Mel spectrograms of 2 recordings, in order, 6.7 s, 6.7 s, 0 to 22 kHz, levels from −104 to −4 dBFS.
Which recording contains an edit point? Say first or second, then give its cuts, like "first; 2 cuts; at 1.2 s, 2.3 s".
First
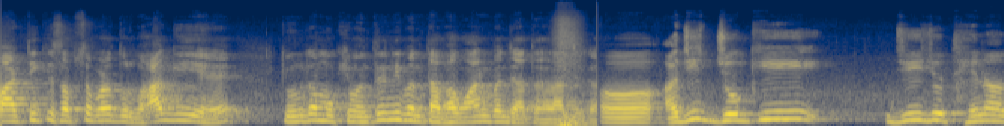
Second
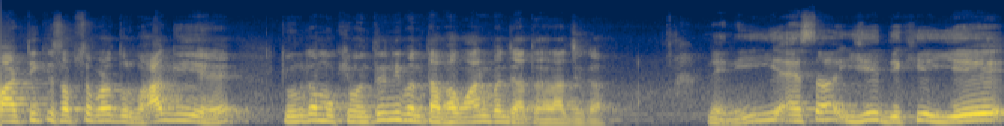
first; 1 cut; at 3.9 s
